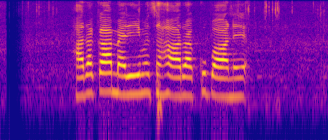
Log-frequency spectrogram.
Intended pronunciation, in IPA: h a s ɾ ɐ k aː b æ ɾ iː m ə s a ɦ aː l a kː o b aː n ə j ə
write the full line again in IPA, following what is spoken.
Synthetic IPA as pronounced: h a ɾ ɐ k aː m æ ɾ iː m ə s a ɦ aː ɾ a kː u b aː n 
